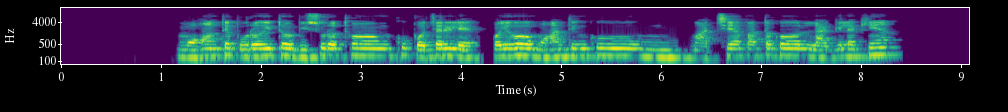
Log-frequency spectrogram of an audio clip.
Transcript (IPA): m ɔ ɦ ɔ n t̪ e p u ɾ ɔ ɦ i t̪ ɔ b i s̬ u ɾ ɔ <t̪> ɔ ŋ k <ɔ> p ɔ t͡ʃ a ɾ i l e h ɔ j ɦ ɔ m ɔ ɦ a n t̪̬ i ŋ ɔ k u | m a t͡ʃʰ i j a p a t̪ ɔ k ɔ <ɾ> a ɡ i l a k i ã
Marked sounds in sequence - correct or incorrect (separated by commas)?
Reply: incorrect, incorrect, incorrect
